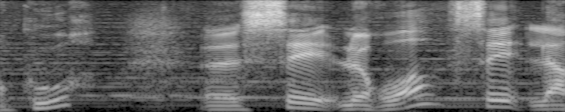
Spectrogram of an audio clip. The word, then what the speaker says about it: Kore: Et pareillement, Corée, prononcé probablement court, c'est le roi, c'est la reine, c'est en fait le souverain.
